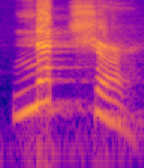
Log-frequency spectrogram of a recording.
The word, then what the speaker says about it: NTR: NTR was actually pronounced nature almost identical extremely close to the English pronunciation of nature almost as if a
